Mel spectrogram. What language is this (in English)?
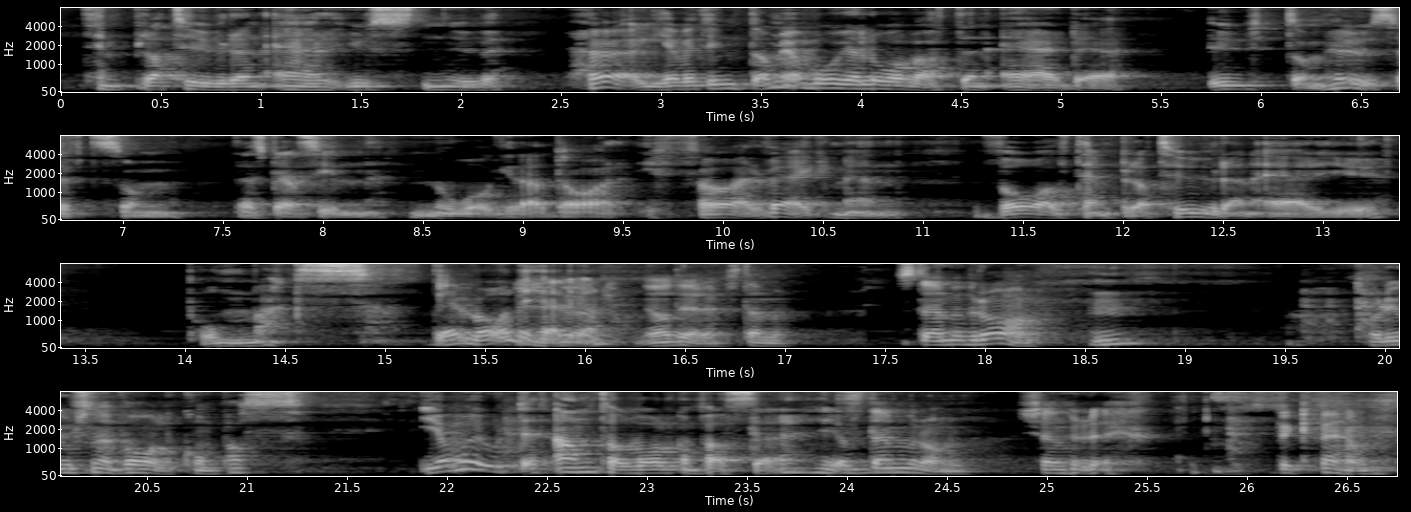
Swedish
